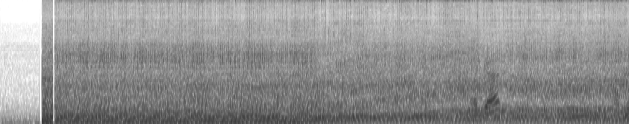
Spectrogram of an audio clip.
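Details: Small single-cylinder lawn mower engine, after carburetor work and priming, catches and settles into a steady, even putter with no stumbling; runs healthy.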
